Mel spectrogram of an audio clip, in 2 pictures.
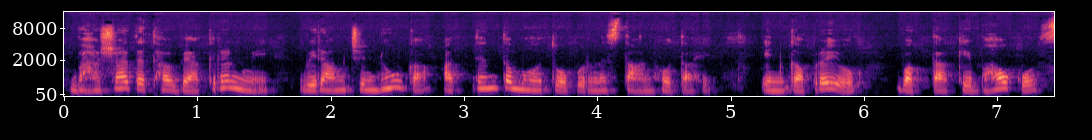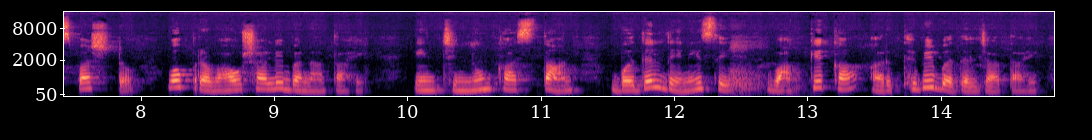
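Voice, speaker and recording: A woman teacher explaining a Hindi grammar lesson slowly and carefully to school students. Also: fairly low pitch, lively intonation, dark tone, breathy edge. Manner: slow, careful explaining with frequent "tो चलो".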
